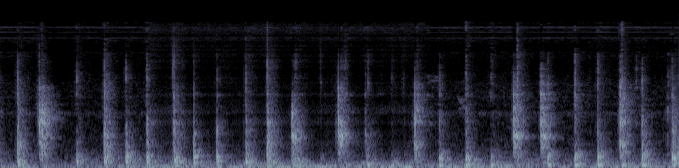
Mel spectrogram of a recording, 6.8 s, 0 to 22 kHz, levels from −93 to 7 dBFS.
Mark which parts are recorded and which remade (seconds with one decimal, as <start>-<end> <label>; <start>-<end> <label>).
0.0-1.5 recorded; 1.5-4.3 remade; 4.3-6.8 recorded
